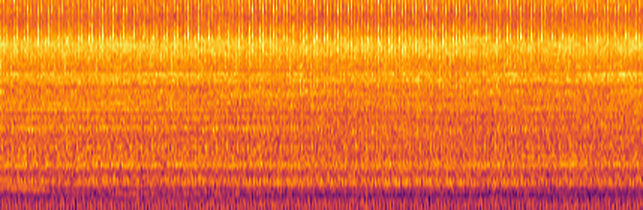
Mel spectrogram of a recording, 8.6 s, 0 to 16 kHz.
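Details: Alfa Romeo 156 1.6 TS at idle with a fast, light ticking, roughly two per second, from the upper engine bay; source not pinned down.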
